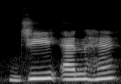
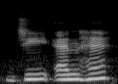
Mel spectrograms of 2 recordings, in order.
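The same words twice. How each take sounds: The two takes are said the same way.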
